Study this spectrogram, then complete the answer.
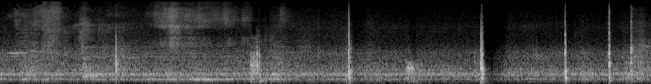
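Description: Honey bees buzz steadily around an open horizontal beehive on a homestead, a close, continuous drone with sharp clicks and knocks from handling the hive scattered throughout.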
